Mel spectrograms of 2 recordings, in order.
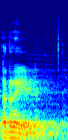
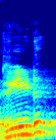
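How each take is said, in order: First: The vowel is a short 'eh' sound. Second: The vowel is a long 'ee' sound. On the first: It is the past participle of the verb. "थर्ड होते हैं उसको रेड बोलते हैं" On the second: It is the present form of the verb. "फर्स्ट form होते हैं उसको रीड बोलते हैं"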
